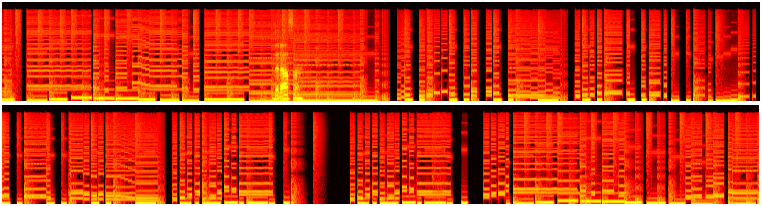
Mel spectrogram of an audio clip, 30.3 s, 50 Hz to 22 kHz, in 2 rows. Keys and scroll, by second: 3.6 s, 12.7 s, 13.9 s.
